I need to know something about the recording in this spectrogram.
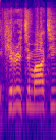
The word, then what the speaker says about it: Kiritimati: things by the way kiritimati is the native way of pronouncing Christmas so my cabs on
